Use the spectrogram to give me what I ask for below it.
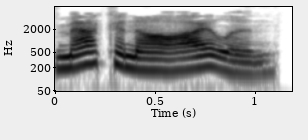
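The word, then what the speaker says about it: Mackinac: huge tourist destination is MAA Island but the last C is pronounced as a w Sue St Marie is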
